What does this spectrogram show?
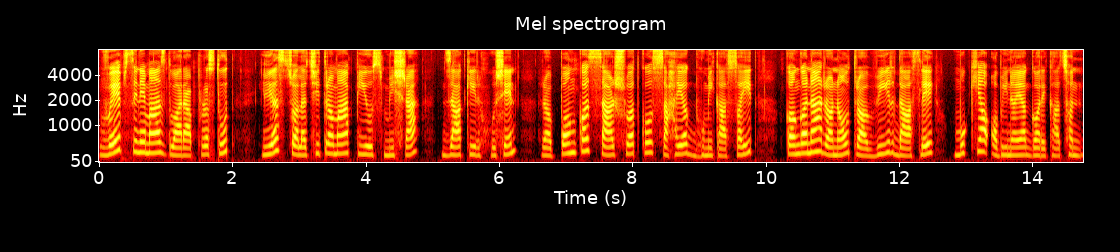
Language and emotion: Nepali, neutral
